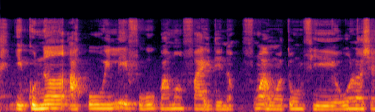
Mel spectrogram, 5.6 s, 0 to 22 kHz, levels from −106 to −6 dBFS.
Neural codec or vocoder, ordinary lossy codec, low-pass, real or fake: vocoder, 24 kHz, 100 mel bands, Vocos; none; 10.8 kHz; fake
